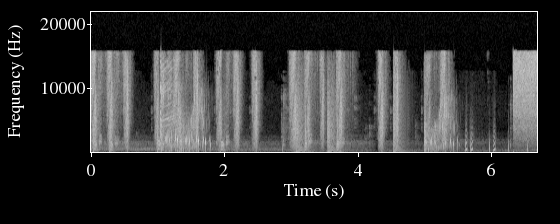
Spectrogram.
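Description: A sword swishes and strikes with sharp hits, over and over.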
